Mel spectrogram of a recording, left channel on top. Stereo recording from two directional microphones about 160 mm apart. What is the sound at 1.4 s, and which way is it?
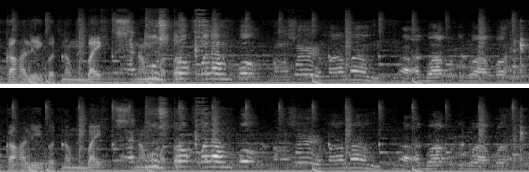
Music, 15° left (ahead or behind).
